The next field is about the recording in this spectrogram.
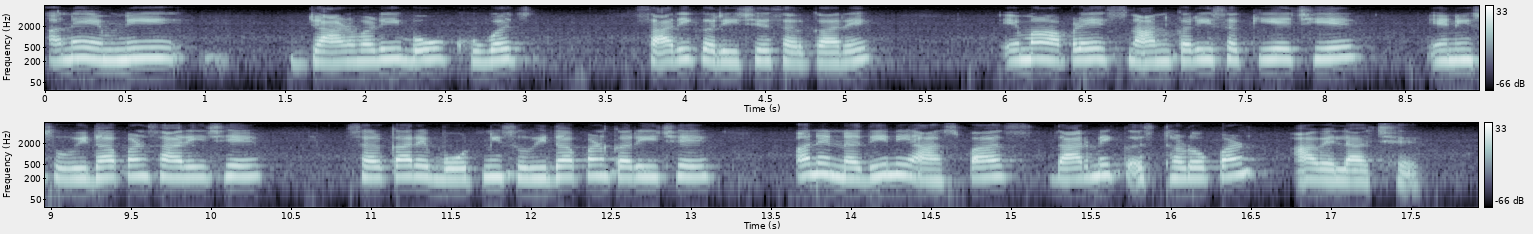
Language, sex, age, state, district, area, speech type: Gujarati, female, 45-60, Gujarat, Anand, urban, spontaneous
